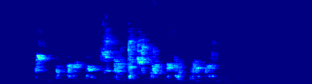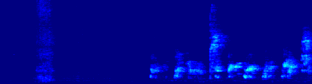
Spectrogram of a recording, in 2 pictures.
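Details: Common bulbul, some birds rescued and cared for in a clinic, others filmed outside, giving expressive chattering calls: two bursts of rapid harsh and squeaky notes separated by a pause, with one short noisy sound between.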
